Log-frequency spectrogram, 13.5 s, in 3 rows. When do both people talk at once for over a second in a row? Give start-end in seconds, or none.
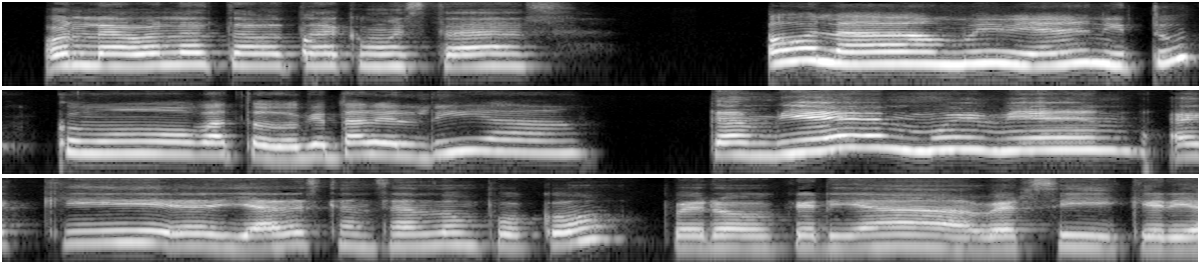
none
